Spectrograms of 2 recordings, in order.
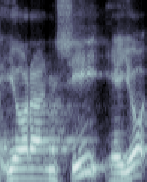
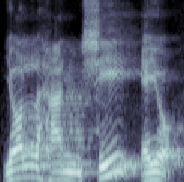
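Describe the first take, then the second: First: The syllables run together quickly, dropping the h. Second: The syllables are said separately, with a clear h. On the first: This is how a fluent speaker says it. "যারা স্পিড দিয়ে ফ্লুয়েন্টলি বলতে পারেন" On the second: This is how a beginner says it. "যারা নতুন তারা বলবেন"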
